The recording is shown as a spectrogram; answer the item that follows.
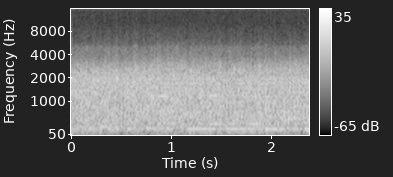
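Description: Studio audience applauding steadily, with faint music underneath.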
